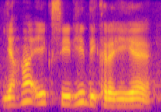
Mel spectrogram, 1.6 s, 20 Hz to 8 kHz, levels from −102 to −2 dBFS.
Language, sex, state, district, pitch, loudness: Hindi, male, Arunachal Pradesh, Lower Dibang Valley, 155 Hz, -15 LUFS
